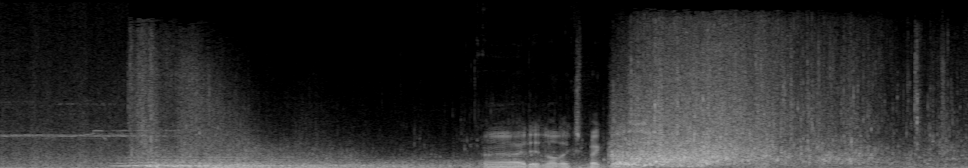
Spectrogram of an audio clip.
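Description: Water splashes as a game figure dives in.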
